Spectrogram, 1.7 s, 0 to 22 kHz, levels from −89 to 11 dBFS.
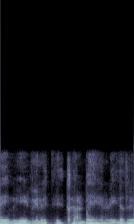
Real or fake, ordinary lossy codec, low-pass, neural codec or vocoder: fake; none; 7.2 kHz; codec, 24 kHz, 1.5 kbps, HILCodec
